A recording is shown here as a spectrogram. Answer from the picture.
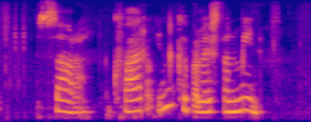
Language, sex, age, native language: Icelandic, female, 12, Icelandic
